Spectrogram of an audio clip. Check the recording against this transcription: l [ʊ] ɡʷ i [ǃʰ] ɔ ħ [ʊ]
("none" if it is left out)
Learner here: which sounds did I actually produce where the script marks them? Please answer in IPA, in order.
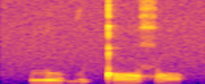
ʊ, ǃ, ɔ

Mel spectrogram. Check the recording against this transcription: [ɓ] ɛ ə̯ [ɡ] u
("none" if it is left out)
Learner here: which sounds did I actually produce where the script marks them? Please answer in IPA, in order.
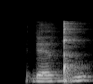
ɠ, ɡ͡ǃ

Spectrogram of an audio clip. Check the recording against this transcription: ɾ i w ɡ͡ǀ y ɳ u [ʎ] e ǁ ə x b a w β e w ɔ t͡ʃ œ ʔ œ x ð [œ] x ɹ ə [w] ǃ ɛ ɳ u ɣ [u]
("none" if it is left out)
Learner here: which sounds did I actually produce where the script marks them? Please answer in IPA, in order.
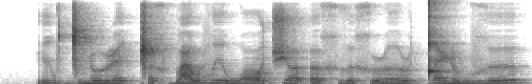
ɭ, ø, ɹ, ø

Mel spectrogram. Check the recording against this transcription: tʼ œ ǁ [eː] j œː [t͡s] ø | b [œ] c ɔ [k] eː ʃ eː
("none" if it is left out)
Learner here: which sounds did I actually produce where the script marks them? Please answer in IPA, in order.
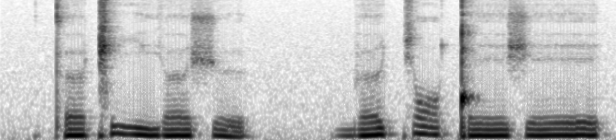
iː, ʃ, œ, ǃ

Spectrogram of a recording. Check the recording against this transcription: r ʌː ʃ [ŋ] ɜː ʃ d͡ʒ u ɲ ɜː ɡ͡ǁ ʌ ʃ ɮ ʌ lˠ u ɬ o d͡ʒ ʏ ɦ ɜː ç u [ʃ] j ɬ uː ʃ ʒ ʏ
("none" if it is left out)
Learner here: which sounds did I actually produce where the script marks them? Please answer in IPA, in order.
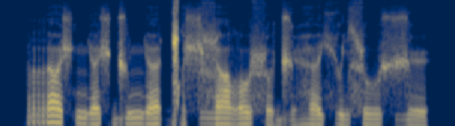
ɲ, none

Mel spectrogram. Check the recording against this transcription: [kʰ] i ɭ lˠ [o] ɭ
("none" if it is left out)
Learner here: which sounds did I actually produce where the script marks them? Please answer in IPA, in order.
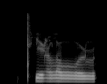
tʰ, o

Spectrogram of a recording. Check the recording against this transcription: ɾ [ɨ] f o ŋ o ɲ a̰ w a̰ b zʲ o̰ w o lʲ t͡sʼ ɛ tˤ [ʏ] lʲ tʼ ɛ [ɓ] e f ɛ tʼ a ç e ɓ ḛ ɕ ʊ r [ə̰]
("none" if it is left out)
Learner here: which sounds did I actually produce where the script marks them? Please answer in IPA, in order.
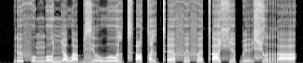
ʏ, ʏ, f, a̰

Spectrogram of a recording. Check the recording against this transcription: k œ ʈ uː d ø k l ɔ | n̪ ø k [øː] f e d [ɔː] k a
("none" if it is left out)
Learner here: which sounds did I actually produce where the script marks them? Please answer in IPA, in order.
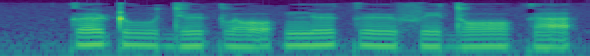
øː, ɔː

